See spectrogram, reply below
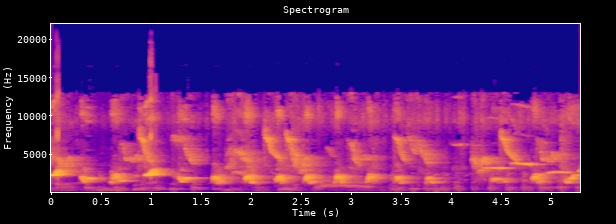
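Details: Male Yellow-vented Bulbul giving a long 'ropel' song to call a rival: a fast, chattering stream of bubbly chirps and rising slurred whistles, with faint low tonal hum underneath.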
